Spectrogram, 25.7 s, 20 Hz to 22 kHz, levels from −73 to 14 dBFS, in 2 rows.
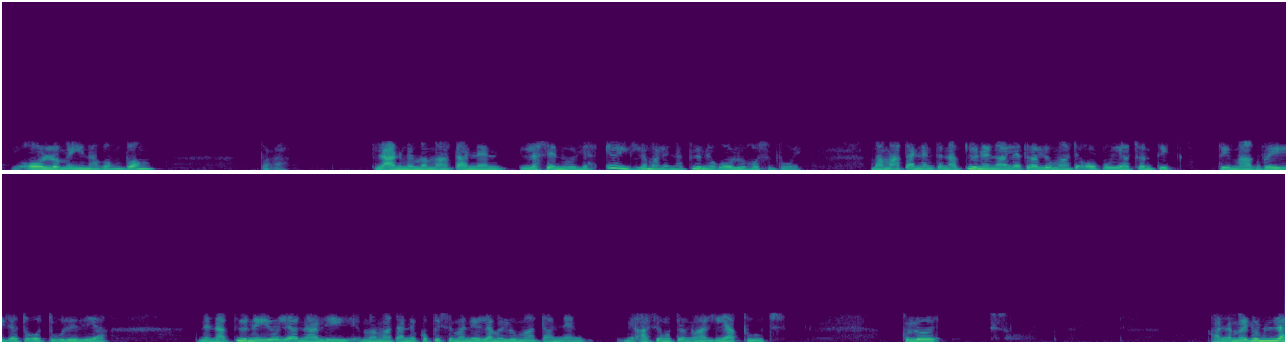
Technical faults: AMR narrowband mobile codec; lost AMR speech frames

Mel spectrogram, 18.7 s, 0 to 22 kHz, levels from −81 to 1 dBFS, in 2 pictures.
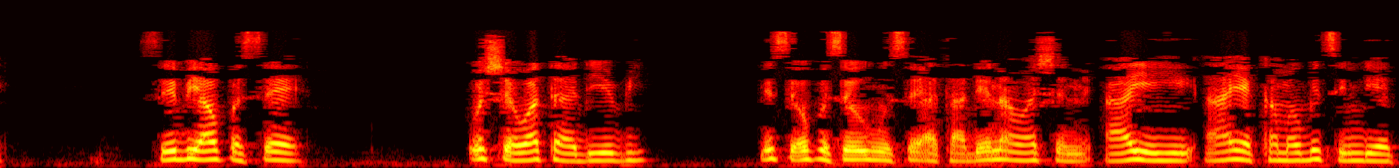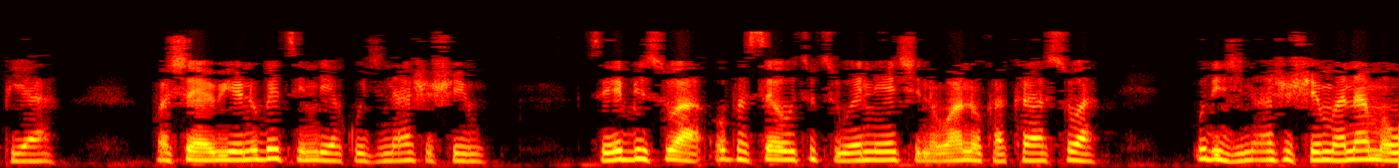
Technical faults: WMA compression

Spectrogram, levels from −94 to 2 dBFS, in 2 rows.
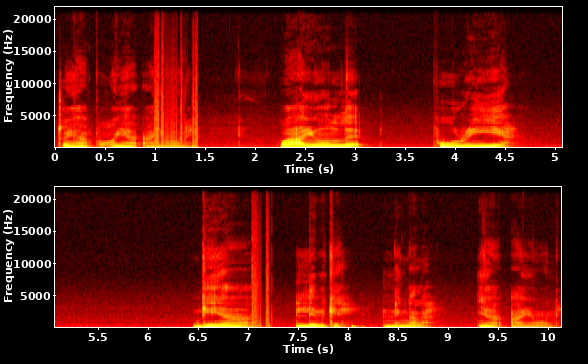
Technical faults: loose connector crackle

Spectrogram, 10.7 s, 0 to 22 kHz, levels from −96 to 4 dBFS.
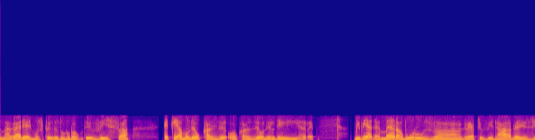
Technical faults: packet loss with pitch repetition

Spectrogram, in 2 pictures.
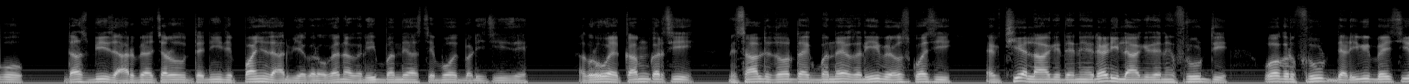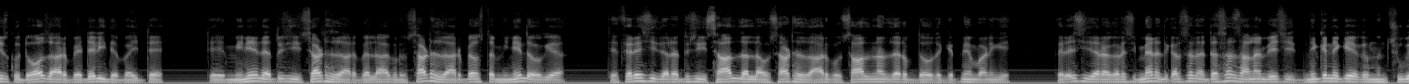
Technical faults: mains hum

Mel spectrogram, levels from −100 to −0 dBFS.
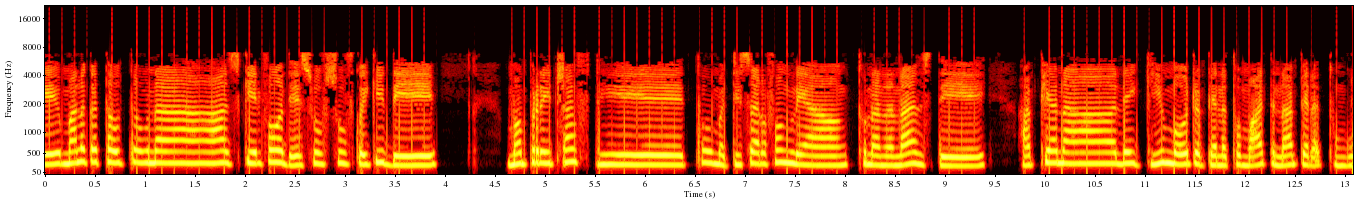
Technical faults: AAC compression; periodic USB or driver dropouts

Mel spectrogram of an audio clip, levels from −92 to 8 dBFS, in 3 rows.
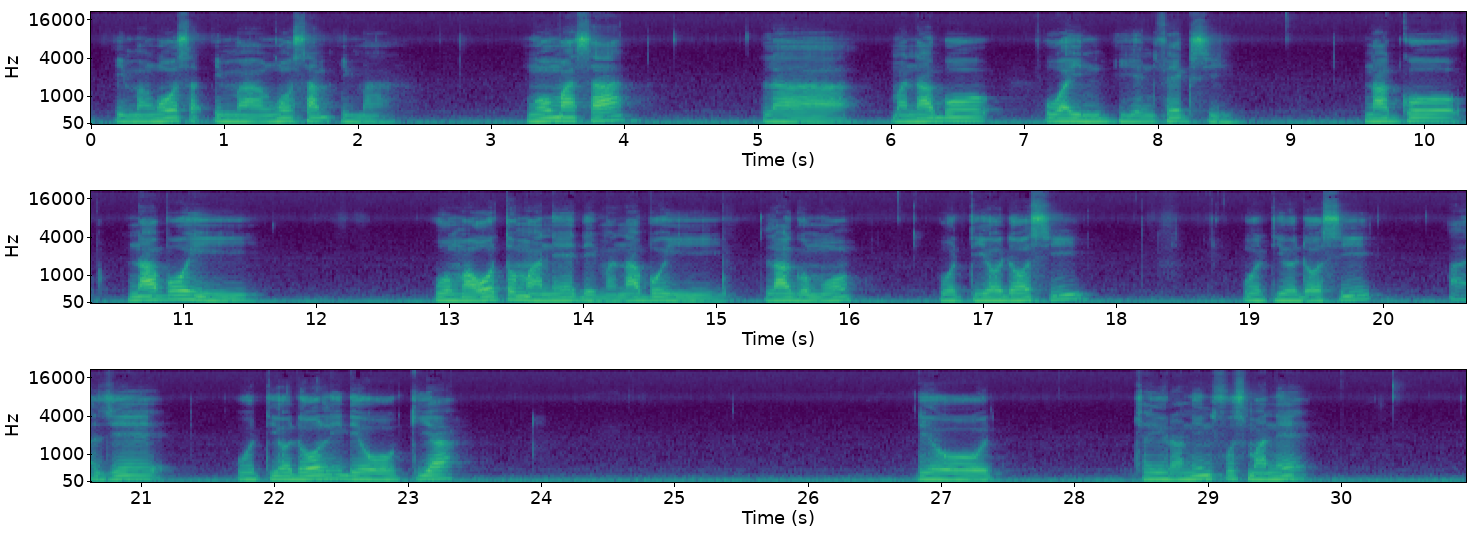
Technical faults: none

